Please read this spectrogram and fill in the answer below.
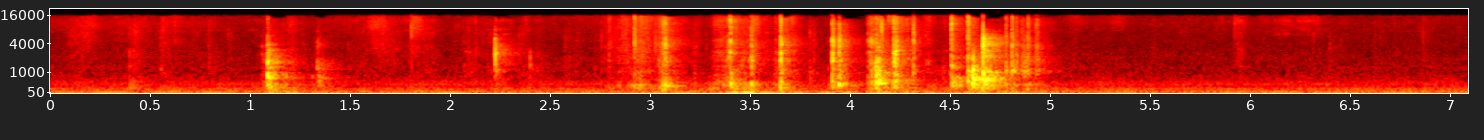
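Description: Small plywood strips clicking and knocking against a plywood panel as they are set down and fitted along its edges: a single click about a second in, then a quick run of clattering knocks in the middle.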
